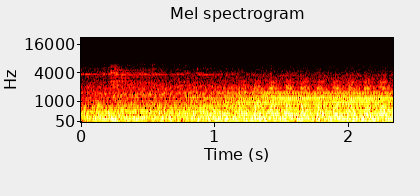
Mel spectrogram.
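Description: Car petrol engine running steadily, a continuous low hum, with a steady higher tone joining about a second in.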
